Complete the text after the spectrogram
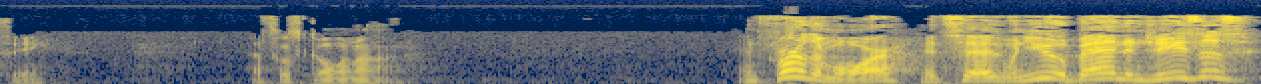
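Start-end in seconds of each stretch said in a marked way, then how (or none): none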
